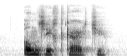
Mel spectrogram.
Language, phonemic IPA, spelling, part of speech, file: Dutch, /ˈɑnzɪx(t)ˌkarcə/, ansichtkaartje, noun, Nl-ansichtkaartje.ogg
- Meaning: diminutive of ansichtkaart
